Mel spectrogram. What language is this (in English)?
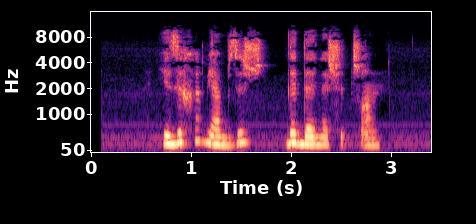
Kabardian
